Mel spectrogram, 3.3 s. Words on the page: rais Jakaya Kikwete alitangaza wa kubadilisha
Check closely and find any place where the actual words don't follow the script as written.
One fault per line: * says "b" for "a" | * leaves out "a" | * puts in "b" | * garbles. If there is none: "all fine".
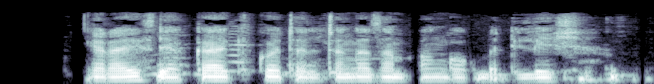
* puts in "mpango"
